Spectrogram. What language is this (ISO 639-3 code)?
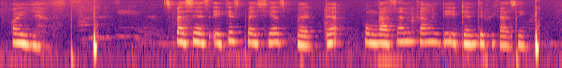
jav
